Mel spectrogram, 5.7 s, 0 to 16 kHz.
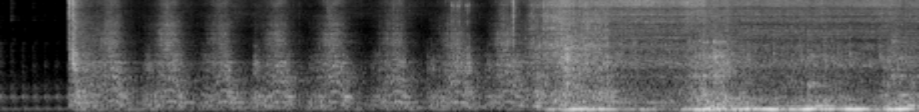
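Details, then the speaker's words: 1967 Ford F-100 with a 240 inline-six and three-on-the-tree manual, newly running, timing not yet checked: the engine settles into a fairly even, smooth idle with a faint occasional stumble, suggesting a slight remaining miss. "All right. Well, hopefully you can hear that a little bit better, but it really is running pretty smooth. I think we've got a little mist to it still."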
